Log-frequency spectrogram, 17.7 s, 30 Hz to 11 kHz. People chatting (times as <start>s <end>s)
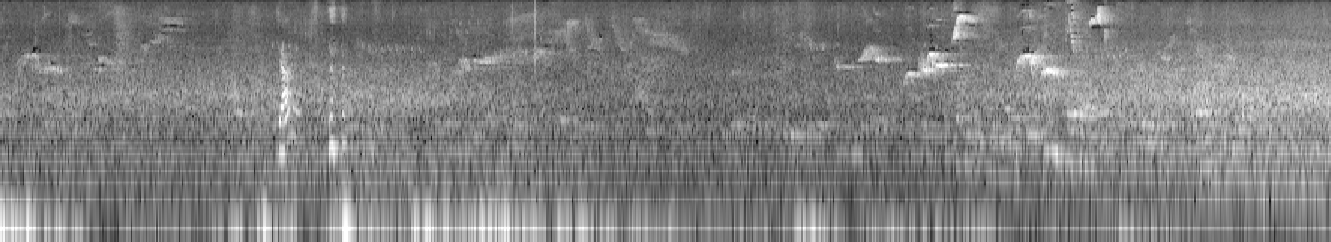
3.7s 4.0s, 12.7s 16.9s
